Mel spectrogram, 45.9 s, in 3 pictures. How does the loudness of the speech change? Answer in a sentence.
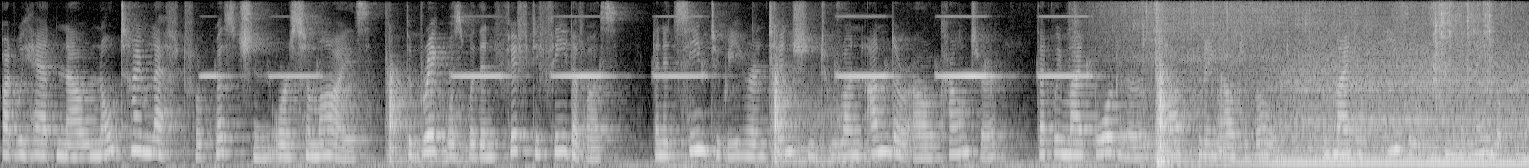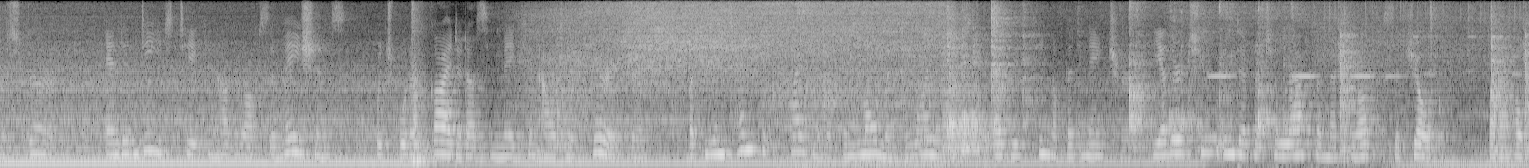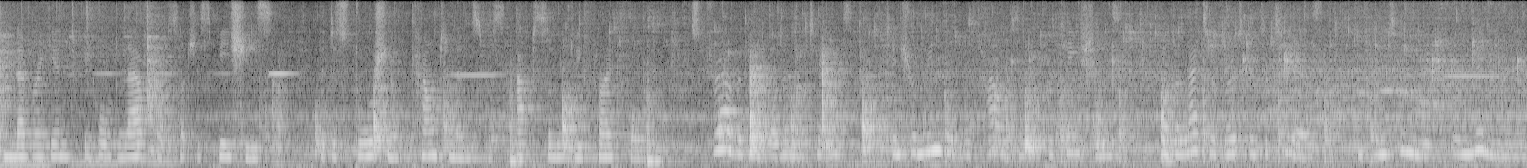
The volume of the speech stays about the same.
